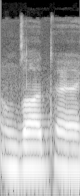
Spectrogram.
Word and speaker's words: ضاد: و اصل تلفظش این است که کناره زبان باید با بیخ دندانات چسبیده باشد، الان یک طرفش یا دو طرف بچسبونید و این لفظ ضاد را تلفظ بکنید، ولا ضالین.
